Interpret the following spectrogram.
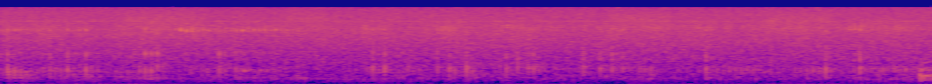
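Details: Russian Blue mix kitten purring, a lighter gray solid male from a litter of three affectionate kittens; a low, steady rumble pulsing with inhales and exhales, plus a brief squeak near the end.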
